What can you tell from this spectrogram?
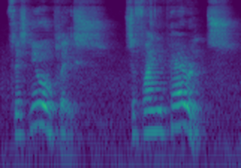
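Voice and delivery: put-on boy Munchkin.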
